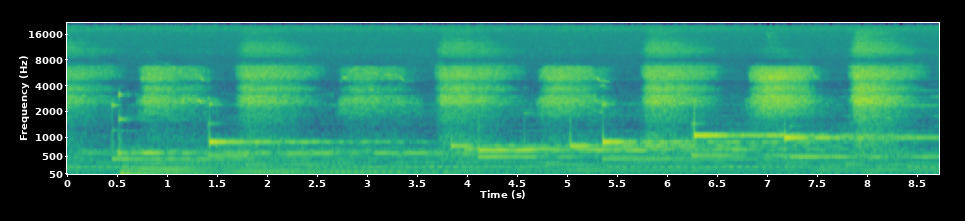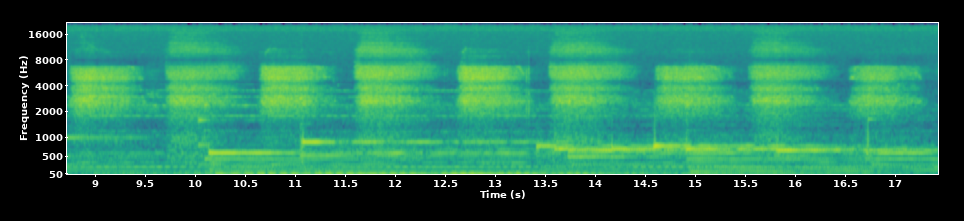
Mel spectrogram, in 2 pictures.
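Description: Rhythmic breathing without pause in a chakra-cleansing meditation: many quick, sharp breaths repeat at a fast, steady pace over sustained musical tones and a low drone.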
